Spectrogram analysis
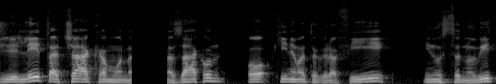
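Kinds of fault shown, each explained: Playback stall: the speech stops mid-flow for 0.36 s from 1.31 s, likely because the player ran out of buffered data or its thread was blocked.
Time-compressed catch-up: from 1.68 s to 3.12 s the player clears its backlog by cutting and cross-fading small pieces. The speech is hurried at 1.25 times normal speed with unchanged pitch.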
